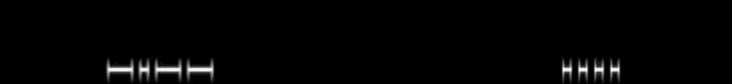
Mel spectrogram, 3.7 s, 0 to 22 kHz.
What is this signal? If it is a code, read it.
Morse code, heard as a keyed tone, about 30 wpm, spaced as for 5 wpm, 700 Hz. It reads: YH
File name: Lesson 36d - BT - Two Characters 30wpm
